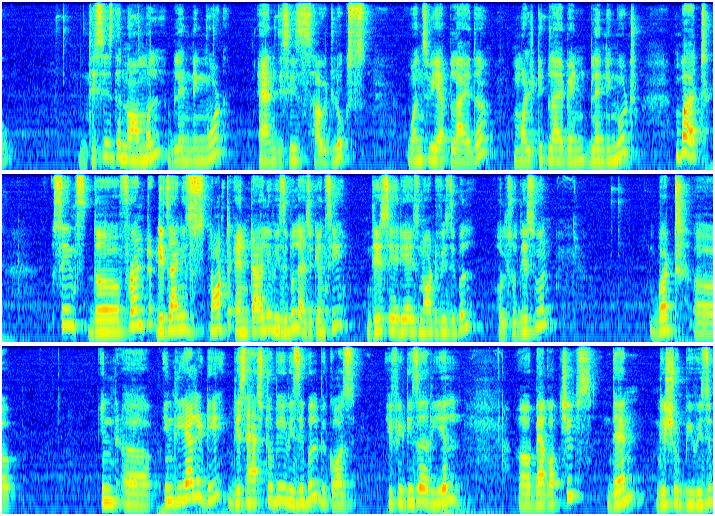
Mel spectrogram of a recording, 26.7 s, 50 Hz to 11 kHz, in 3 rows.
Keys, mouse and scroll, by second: 0.6 click, 6.7 click, 13.0-16.5 drag.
